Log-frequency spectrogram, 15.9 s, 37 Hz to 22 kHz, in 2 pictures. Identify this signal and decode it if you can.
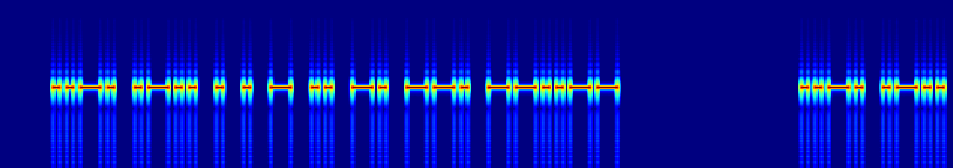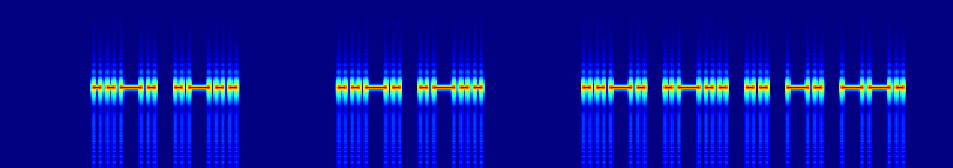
Morse code, heard as a keyed tone, about 21 wpm, 800 Hz. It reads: FLEETING, FL FL FL FLING
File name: Combinations / Combinations-mp3s / Combinations@20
